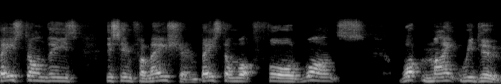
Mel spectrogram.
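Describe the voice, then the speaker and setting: Here a man speaks in an English accent. His voice is fairly high and his pace moderate. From England. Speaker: workshop facilitator. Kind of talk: workshop presentation. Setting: video call.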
